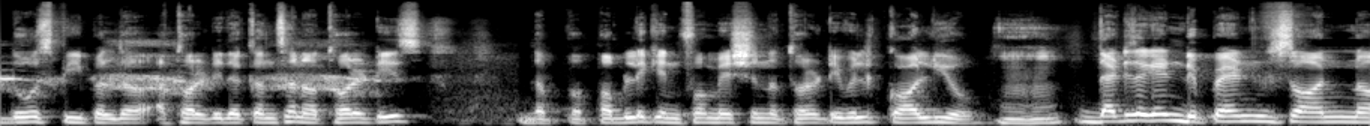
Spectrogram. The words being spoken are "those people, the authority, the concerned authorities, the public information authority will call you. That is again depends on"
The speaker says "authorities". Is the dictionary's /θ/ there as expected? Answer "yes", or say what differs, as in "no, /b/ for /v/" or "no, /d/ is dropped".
no, /t/ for /θ/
